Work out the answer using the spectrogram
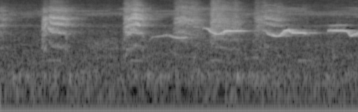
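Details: Rufous-bellied Thrush (Turdus rufiventris), free in the wild: sharp noisy bursts spaced about a second apart, then a run of smooth whistled notes, some sliding down and some level, over soft background hiss.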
